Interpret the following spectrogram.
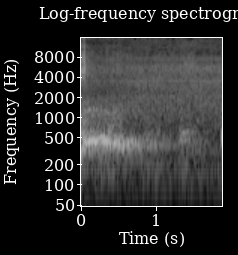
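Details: Rhonchi heard with a stethoscope on the chest during a respiratory examination lecture, as in chronic bronchitis or cystic fibrosis, usually clearing after coughing.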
